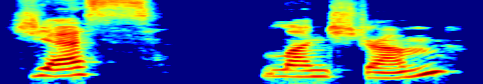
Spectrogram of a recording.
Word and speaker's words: Jess Lundstrom: I have Miss Jess Lundstrom.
